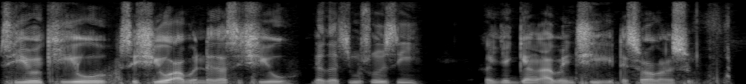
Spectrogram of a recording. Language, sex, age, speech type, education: Hausa, male, 15-29, spontaneous, tertiary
